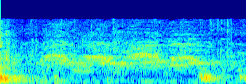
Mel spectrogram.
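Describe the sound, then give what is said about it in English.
Crowd cheering at a high school football game: a short, muffled roar of many voices shouting together, with a brief swell near the end. “It's really refreshing to see how the crowd, the parents, the students, the fan base is into this, because I remember not too many years ago, hardly anybody was here. You could hear a pin drop, but not tonight.”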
